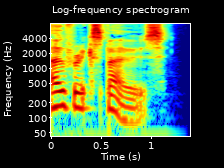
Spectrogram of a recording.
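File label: "overexpose", British English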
